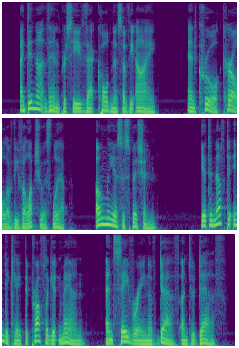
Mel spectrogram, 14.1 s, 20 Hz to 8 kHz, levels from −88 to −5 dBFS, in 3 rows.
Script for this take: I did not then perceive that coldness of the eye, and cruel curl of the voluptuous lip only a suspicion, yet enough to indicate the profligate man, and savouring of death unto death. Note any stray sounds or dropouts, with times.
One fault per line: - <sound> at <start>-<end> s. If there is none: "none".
none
